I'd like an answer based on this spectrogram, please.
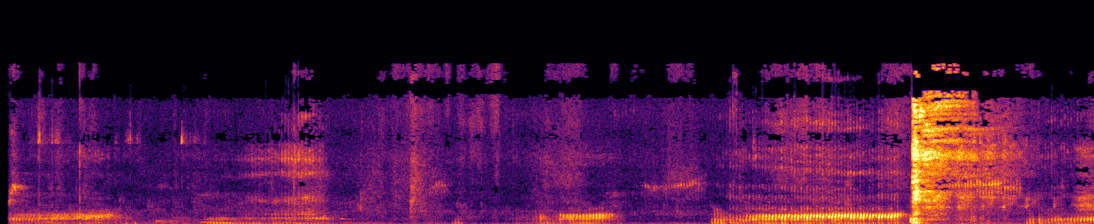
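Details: Male shelter cat purring very loudly while being photographed at an animal shelter: a continuous low rumbling purr that swells and fades, a louder stretch near the end, with a sharp click and room noise.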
